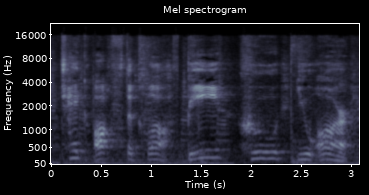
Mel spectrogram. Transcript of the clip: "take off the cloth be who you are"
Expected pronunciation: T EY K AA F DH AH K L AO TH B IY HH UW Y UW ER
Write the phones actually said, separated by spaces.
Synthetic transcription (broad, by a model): T EY K AA F DH AH K L AO TH B IY HH UW Y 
